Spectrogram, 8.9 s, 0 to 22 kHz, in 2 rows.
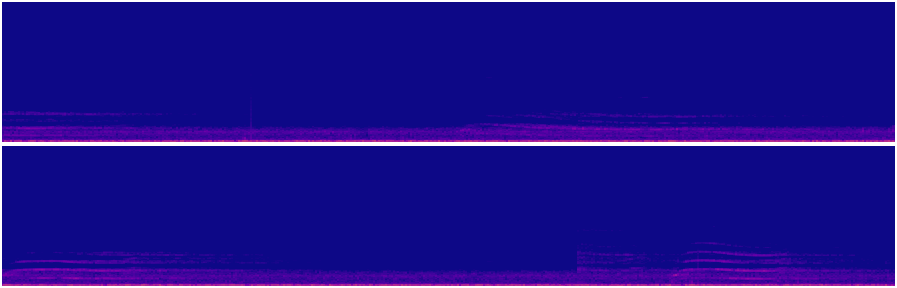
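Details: Wild orcas vocalizing while hunting herring schools in a Norwegian fjord, in 5-degree water: several rising then level harmonic calls, some with upper overtones, heard over a heavy, steady low rumble.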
